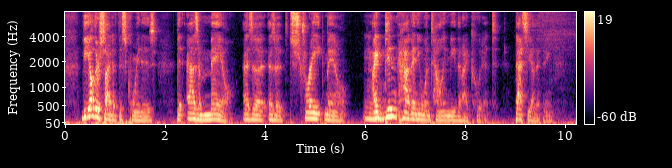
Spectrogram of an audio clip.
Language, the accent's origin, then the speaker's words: English; Utah, United States; I'm from Utah. I went to Mountain View High School. I graduated from Utah Valley University with a BS in theater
